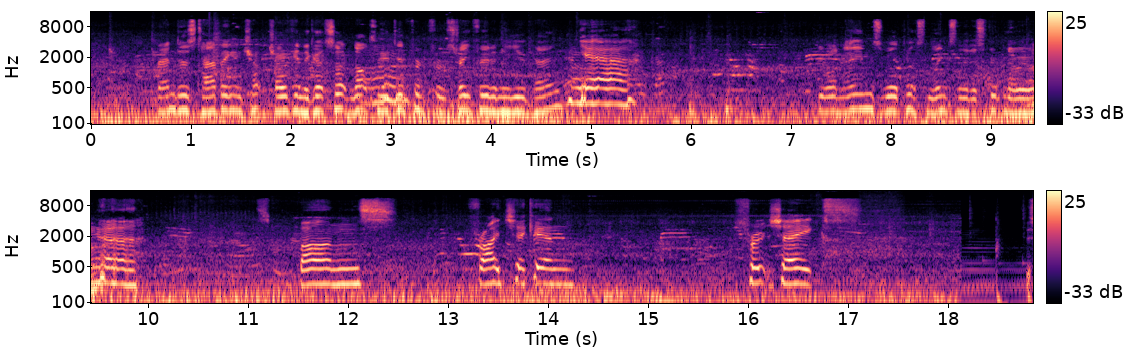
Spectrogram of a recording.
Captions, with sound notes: Vendors smoking and choking their guts up. Not too different from street food in the UK. If you want names, we'll put some in the description... no we won't. (laughs) Buns, fried chicken, fruit shakes.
